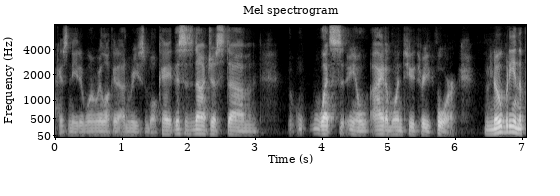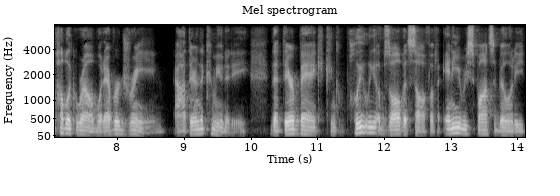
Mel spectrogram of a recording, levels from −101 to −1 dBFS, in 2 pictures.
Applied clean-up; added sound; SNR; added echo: neural mask model DeepFilterNet 3.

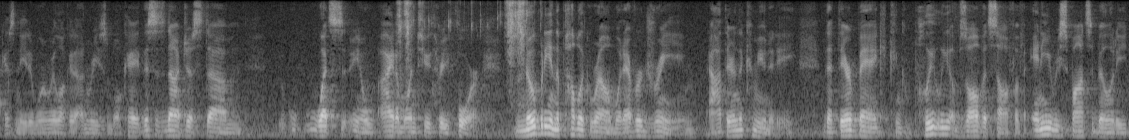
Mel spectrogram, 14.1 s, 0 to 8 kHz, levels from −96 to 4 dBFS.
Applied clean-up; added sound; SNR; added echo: none; Rattle (instrument); 6 dB; none.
